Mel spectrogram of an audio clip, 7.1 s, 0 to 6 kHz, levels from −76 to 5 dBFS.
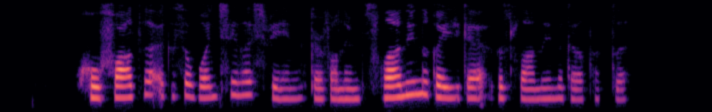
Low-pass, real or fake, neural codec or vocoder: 5.4 kHz; fake; vocoder, 24 kHz, 100 mel bands, Vocos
